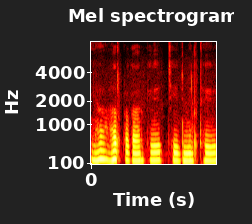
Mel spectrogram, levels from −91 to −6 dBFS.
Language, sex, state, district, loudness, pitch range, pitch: Chhattisgarhi, male, Chhattisgarh, Rajnandgaon, -19 LUFS, 135-145 Hz, 140 Hz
